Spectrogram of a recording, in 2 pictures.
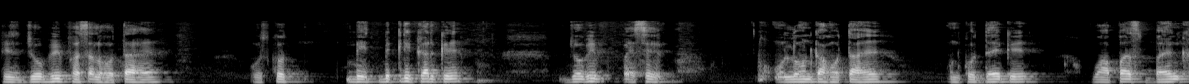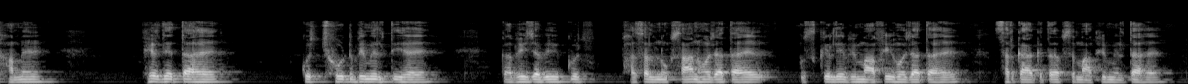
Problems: constant background noise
